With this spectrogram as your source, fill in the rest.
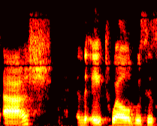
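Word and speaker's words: Æ: is uh x-a-e a12 and the ae pronounced ash and the a12 was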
